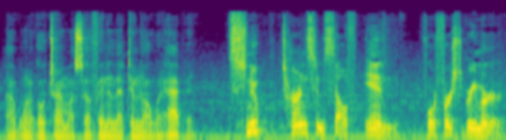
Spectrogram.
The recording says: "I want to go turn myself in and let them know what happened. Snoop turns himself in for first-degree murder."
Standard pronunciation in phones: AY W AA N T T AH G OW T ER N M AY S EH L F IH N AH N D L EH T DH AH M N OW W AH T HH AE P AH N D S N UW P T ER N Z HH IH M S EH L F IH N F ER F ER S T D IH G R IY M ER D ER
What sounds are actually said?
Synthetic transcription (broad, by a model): AY W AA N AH G OW T ER N M AY S EH L F IH N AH N L EH T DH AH M N OW W AH T HH AE P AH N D S N UW P T ER N Z HH IH M S EH L F IH N F ER F ER S D IH G R IY M ER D ER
